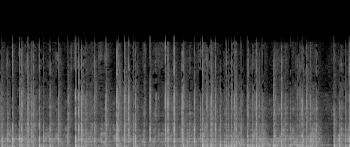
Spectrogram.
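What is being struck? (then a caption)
Cardboard DVD box set with glossy slipcase. Long nails tap and scratch the front and top edge of a handheld Frasier season DVD box set, a hollow box with discs inside in a glossy printed cardboard slipcase. Rapid, dry clicks and scratchy crackles follow one another with very short decay, bright and thin with little low end.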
